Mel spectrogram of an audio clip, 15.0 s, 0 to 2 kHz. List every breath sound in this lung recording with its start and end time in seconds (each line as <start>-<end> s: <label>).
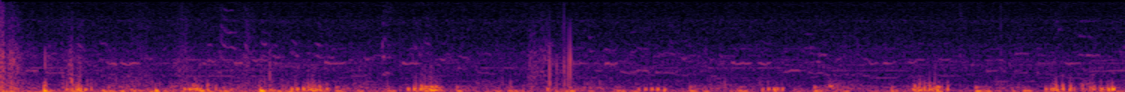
0.74-1.27 s: exhalation
0.74-1.27 s: crackles
2.41-3.25 s: inhalation
2.41-3.25 s: crackles
3.44-4.42 s: exhalation
3.44-4.42 s: crackles
5.39-5.93 s: inhalation
5.39-5.93 s: crackles
8.44-8.97 s: exhalation
8.44-8.97 s: crackles
9.18-10.13 s: inhalation
10.15-10.53 s: exhalation
10.15-10.53 s: crackles
10.87-11.82 s: inhalation
12.14-12.77 s: exhalation
12.14-12.77 s: crackles
13.02-13.98 s: inhalation
13.97-15.00 s: exhalation
13.97-15.00 s: crackles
